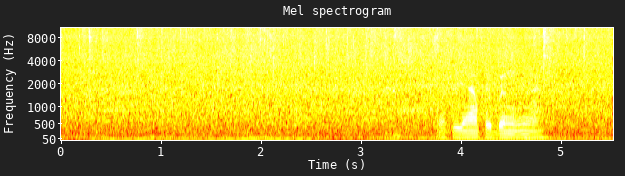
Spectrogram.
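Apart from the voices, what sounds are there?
rain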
